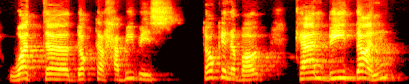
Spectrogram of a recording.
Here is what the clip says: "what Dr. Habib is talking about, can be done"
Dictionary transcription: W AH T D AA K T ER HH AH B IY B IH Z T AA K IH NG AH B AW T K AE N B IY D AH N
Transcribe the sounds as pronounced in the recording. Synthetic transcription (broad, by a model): W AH T D AA K T ER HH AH B IY B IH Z T AA K IH NG AH B AW T K AE N B IY D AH N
